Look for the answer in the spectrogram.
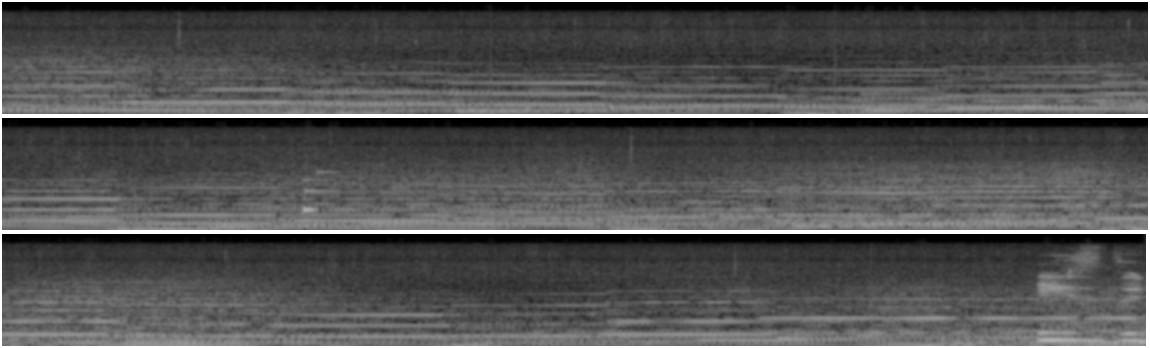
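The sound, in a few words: rain falling in the video game Genshin Impact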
